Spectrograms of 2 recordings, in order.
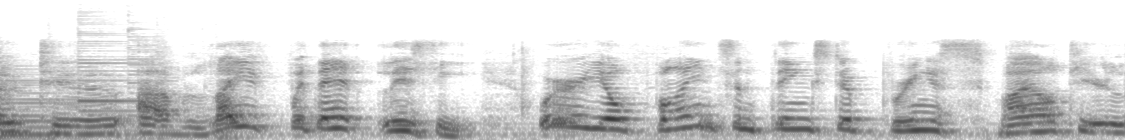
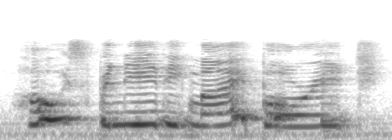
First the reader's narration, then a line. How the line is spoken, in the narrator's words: he squeaks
